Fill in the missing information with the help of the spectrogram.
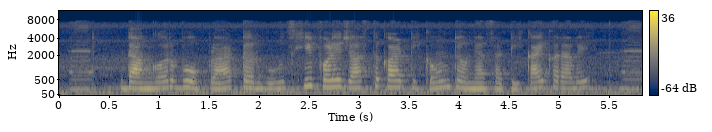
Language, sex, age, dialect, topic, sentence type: Marathi, female, 25-30, Northern Konkan, agriculture, question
